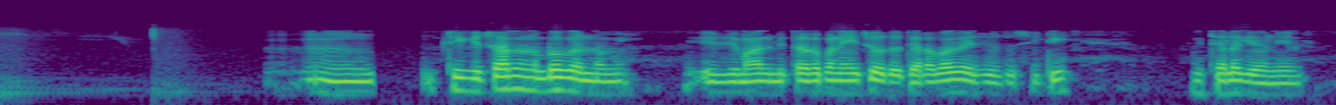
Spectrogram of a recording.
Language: Marathi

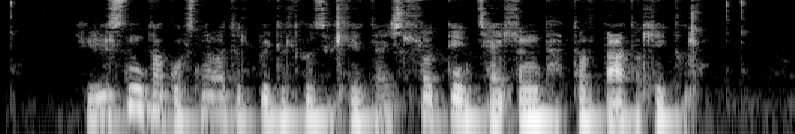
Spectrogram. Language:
Mongolian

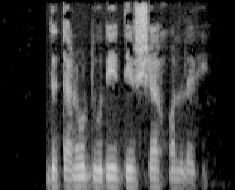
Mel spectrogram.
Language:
Pashto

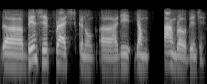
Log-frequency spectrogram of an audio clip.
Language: Manipuri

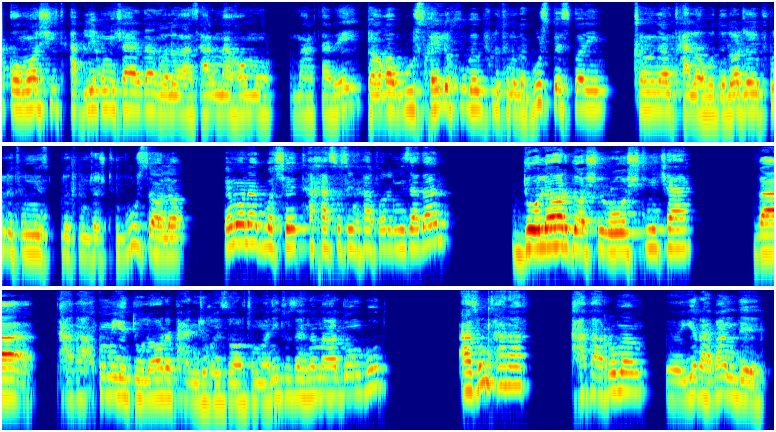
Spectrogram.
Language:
Persian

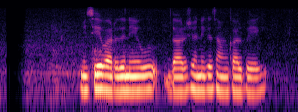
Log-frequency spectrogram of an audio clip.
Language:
Sinhala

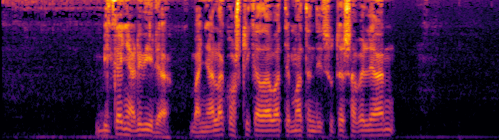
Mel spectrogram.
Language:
Basque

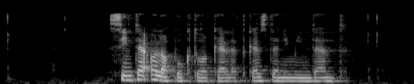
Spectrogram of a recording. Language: Hungarian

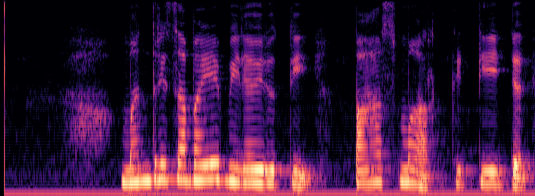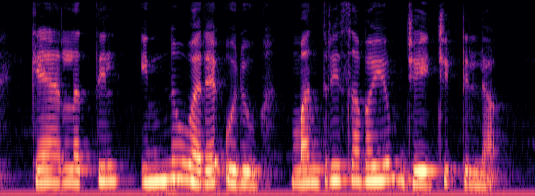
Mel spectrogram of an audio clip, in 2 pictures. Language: Malayalam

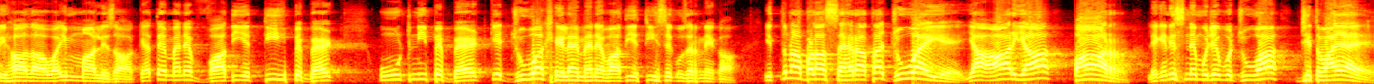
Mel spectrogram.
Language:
Urdu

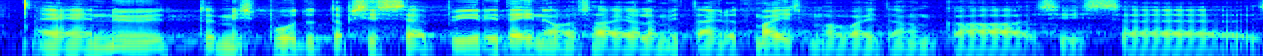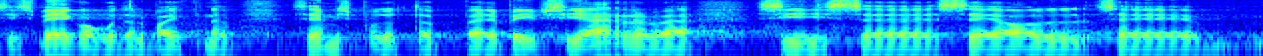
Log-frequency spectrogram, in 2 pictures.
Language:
Estonian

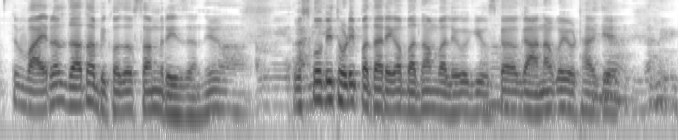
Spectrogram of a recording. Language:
Hindi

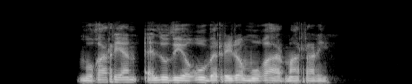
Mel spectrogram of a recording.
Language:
Basque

